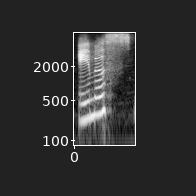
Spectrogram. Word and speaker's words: Amos: But regarding Amos Yee, and I believe it's pronounced Amos. When I was a kid, there were famous Amos cookies. So Amos rhymes with famous.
